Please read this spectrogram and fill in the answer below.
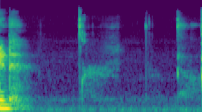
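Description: A few faint, separate keyboard key clicks as digits are typed, in a near-silent room.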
